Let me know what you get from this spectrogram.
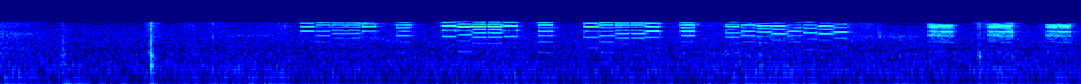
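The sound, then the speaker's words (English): Bright electronic beeps play a quick chirpy jingle of stepped high tones as a handheld Pac-Man electronic game powers up, with a few sharp clicks and a steady hiss underneath. “I think that's the Pac-Man game that I've been looking for, because I had it.”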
